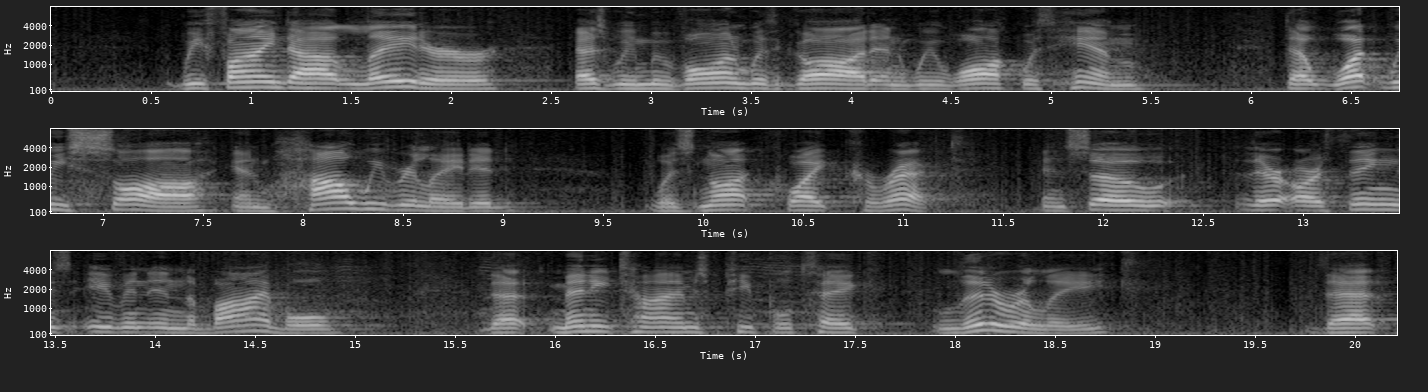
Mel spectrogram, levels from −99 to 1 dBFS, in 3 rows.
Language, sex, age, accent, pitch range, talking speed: English, male, 50-69, American, 135-165 Hz, 130 wpm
